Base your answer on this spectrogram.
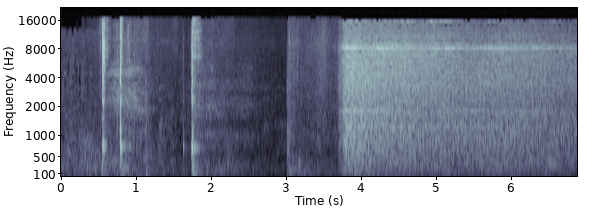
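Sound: helicopter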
